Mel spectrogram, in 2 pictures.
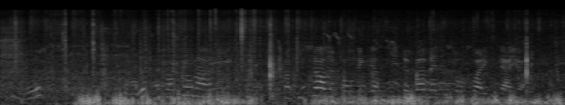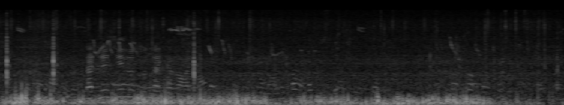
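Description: Horse hooves thud softly on sand.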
